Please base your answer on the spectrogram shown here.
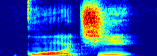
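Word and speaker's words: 国际: Exemplo, guoji, que significa internacional. Guo, segundo tom, ji, primeiro tom.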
